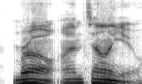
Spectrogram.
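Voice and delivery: usual speaking voice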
